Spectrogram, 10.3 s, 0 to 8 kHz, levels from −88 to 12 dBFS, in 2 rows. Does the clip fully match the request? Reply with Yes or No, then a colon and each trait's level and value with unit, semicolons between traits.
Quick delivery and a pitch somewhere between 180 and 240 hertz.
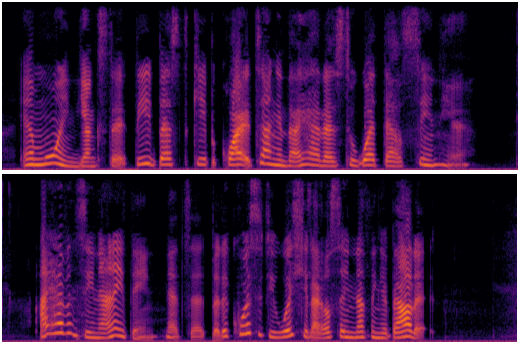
No: fast, 215 wpm; very high, 265 Hz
